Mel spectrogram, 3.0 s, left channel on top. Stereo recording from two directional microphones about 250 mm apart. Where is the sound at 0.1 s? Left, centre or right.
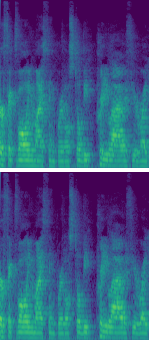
Centre.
